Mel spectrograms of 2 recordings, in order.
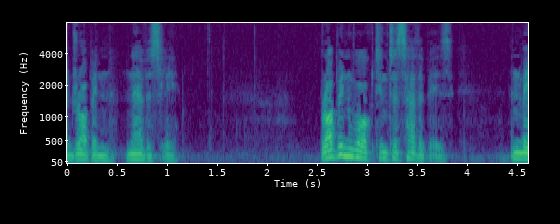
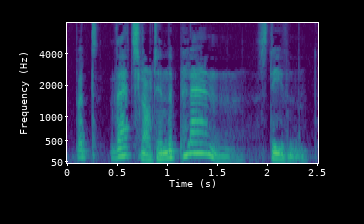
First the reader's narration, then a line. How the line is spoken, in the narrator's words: stammered Robin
